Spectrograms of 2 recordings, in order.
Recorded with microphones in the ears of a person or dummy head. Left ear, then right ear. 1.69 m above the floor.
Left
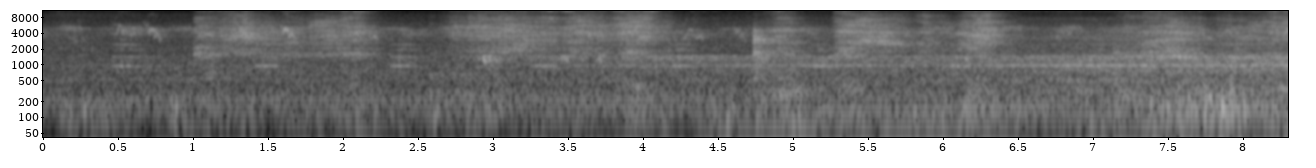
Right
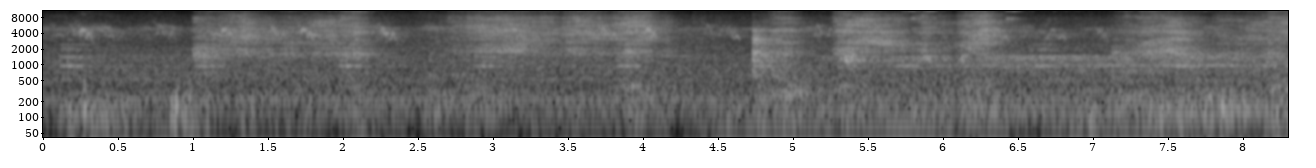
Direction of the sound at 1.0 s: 50° right (ahead or behind).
